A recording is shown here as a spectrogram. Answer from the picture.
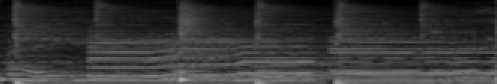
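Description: Live country-gospel band playing, with a pedal steel guitar leading in gliding, bending notes over bass guitar and drums that strike steadily.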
